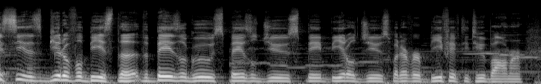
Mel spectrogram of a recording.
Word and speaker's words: Bazelgeuse: Turns out it's, probably gonna pronounce this wrong, a Bazelgeuse, a Bazelgeuse, Basil, it sounds like Beetlejuice.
